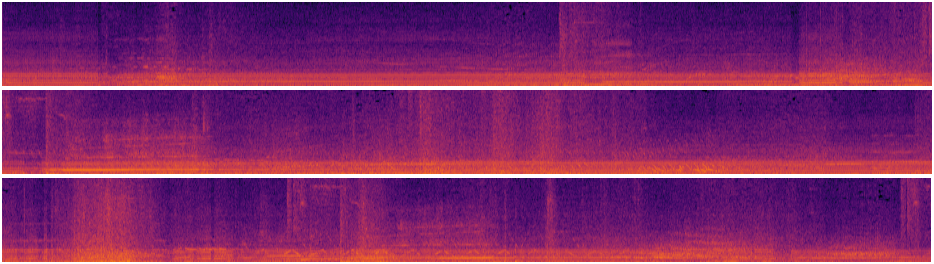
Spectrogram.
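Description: A race car engine roars and revs at high speed.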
